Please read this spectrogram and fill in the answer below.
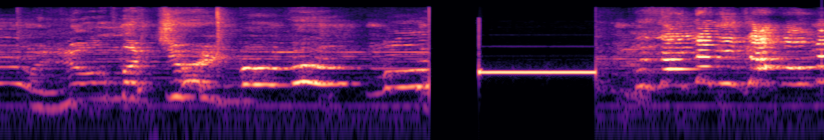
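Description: Voices talking excitedly, cut off abruptly about two seconds in. After a moment of dead silence comes a single steady electronic bleep of about half a second, an edited-in censor-style beep, and then the voices start again.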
